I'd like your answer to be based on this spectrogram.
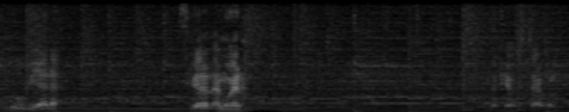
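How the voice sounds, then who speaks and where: Rapid excitable Egyptian gamer man. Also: medium pitch, music in the background. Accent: Egyptian Arabic. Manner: excitable, shouting at enemies. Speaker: gaming YouTuber. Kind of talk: gameplay commentary.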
